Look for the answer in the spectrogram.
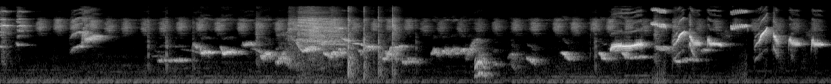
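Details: White-rumped shama song full of small-bird phrases that is said to provoke other shamas. Varied short whistles and chirps tumble at different pitches around a noisy burst, followed by bright upslurred whistles.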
